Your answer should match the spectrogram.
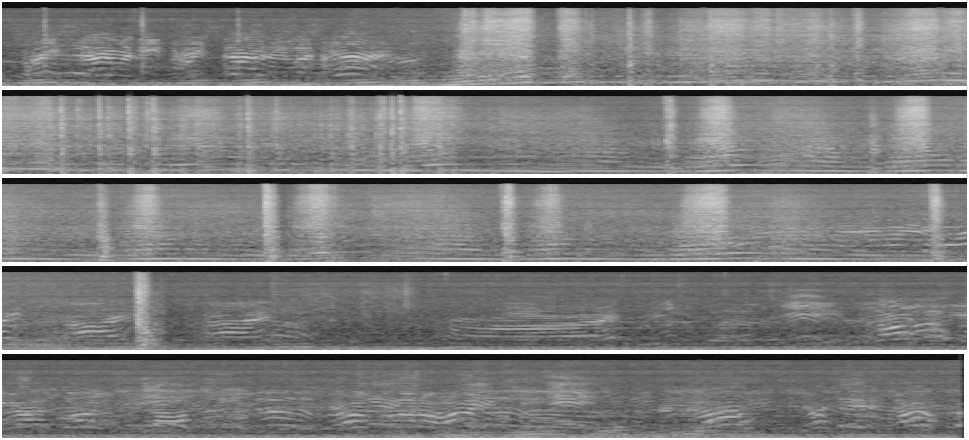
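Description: A car engine revved up and held on a two-step launch limiter, its revs rising and falling repeatedly for about twelve seconds with a string of sharp exhaust bangs and pops, then dropping back to idle about fifteen seconds in.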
